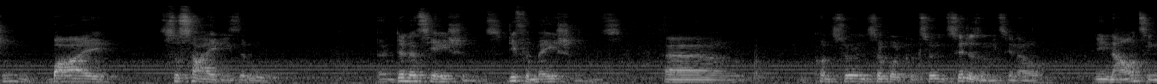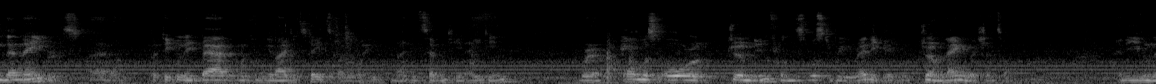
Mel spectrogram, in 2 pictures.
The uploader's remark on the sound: Gerda Henkel Visiting Professorship Lecture. At the German Historical Institute London.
